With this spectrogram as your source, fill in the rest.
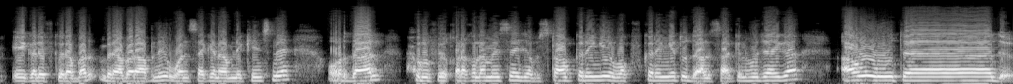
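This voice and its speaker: A man teaching a Quran recitation lesson, patiently explaining each letter and sound, then chanting the verses slowly. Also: fairly high pitch, creaky, rough recording.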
